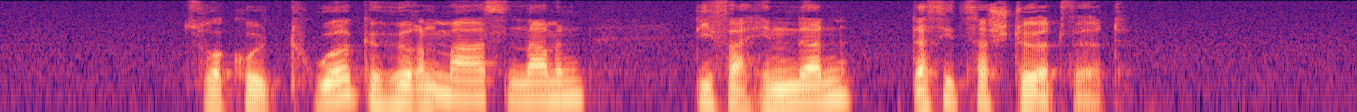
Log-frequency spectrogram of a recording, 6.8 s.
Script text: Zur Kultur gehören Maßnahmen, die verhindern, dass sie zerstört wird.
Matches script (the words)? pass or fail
pass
